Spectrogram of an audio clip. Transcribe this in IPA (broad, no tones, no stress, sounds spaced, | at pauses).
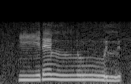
i ɾ ɪ lː u lʲ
